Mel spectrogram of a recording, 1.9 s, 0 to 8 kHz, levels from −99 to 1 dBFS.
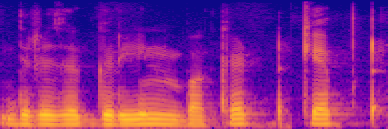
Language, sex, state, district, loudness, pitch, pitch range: English, male, Karnataka, Bangalore, -16 LUFS, 110 Hz, 110-115 Hz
